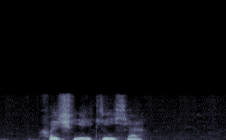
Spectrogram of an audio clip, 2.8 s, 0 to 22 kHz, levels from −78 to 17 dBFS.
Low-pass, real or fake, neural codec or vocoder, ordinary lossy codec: 7.2 kHz; fake; codec, 16 kHz, 2 kbps, FreqCodec, smaller model; MP3, 48 kbps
